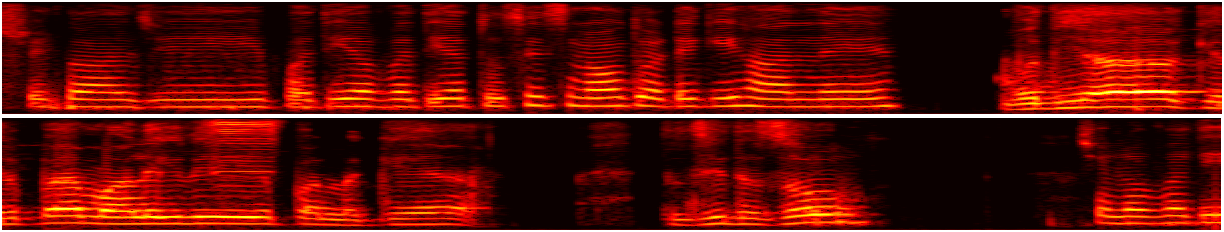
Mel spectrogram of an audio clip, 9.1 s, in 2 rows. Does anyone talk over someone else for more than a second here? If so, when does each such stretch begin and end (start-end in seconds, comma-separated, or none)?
none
